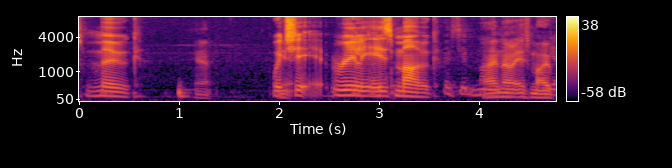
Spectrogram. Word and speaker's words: Moog: We were talking about that earlier that how you pronounce Moog. Yeah, which really is Moog.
